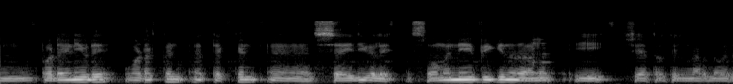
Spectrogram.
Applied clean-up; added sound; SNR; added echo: neural separator model SepFormer DNS4.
